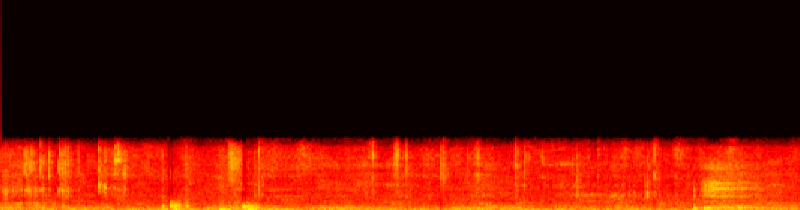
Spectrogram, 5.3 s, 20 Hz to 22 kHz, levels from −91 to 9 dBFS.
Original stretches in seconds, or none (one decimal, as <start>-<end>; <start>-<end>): 0.0-1.2; 3.3-4.5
